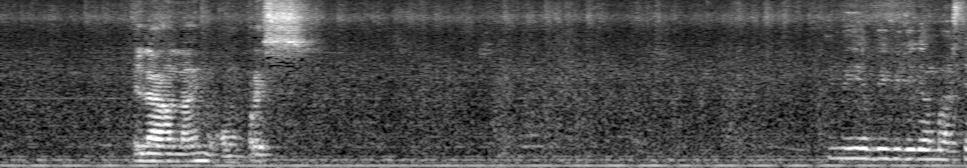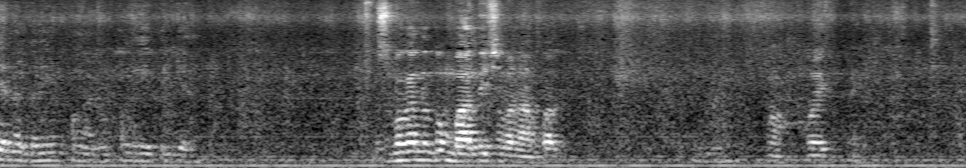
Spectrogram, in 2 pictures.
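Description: A man speaks calmly in short phrases nearby.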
